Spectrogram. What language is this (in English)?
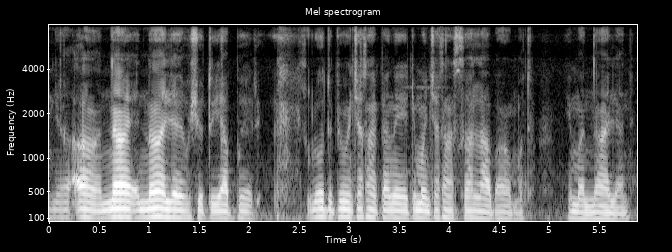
Kashmiri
